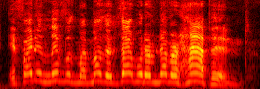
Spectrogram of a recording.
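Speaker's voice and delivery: high, loud, exasperated insistence; heated protest. Real, not acted. Speaker blames living with mother for the slap, heated protest. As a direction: blurt it out, rising into a shout.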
